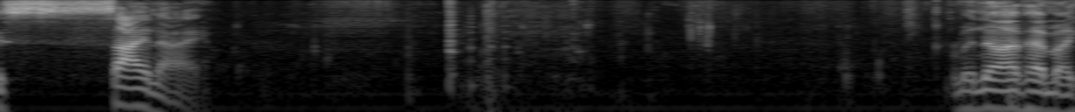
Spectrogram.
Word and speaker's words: Sinai: two y's yeah that's that's pretty much it c i'm not going to say c i'll say sinai but now i've had my curiosity satisfied all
